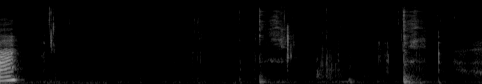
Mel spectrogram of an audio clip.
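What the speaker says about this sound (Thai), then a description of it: "กินมากินข้าวกันต่อจ้ะ" Close, quiet chewing and soft crunchy bites while eating a one-plate rice dish topped with pork, irregular mouth sounds with brief pauses and some faint talking.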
